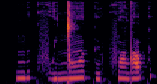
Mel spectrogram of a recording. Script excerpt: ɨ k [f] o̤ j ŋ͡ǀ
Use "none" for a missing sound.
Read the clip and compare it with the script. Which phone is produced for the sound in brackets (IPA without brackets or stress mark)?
f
